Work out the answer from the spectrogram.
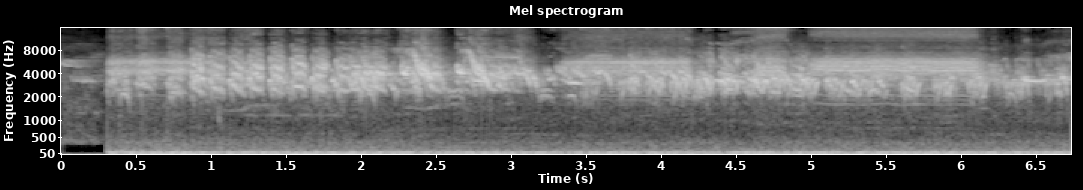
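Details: Nesting Baya weavers in the tropics give a dense, continuous chatter of high, buzzy chirps and wheezy notes. Several birds overlap with no pauses, over a low rumbling background.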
